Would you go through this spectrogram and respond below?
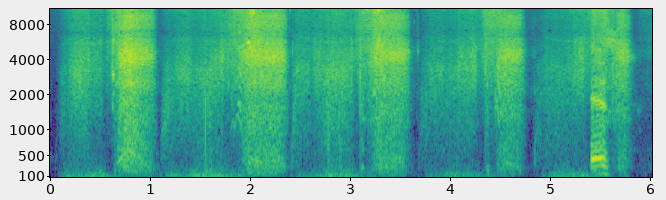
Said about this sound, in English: the whole concept is being able to store the air in your cheek and being able to push out the air with your cheek muscles at the same time as you're sniffing in. Sniffing, yeah.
